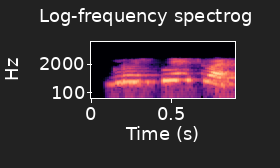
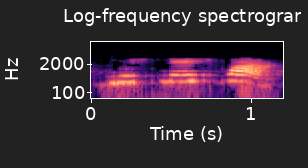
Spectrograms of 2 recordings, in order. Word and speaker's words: घृष्णेश्वर: जैसे G H R U S H घृष, N E S H नेश, W A R वर घृष्णेश्वर, घृष्णेश्वर ठीक है, घृष्णेश्वर.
